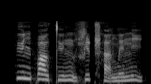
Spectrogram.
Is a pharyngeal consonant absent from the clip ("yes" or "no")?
yes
